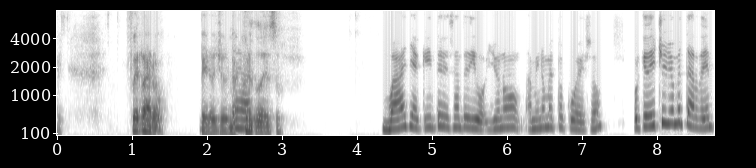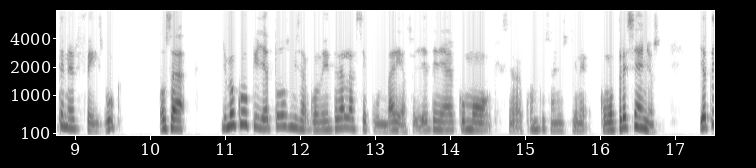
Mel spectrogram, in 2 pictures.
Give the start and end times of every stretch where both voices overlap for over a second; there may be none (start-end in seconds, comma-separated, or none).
none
